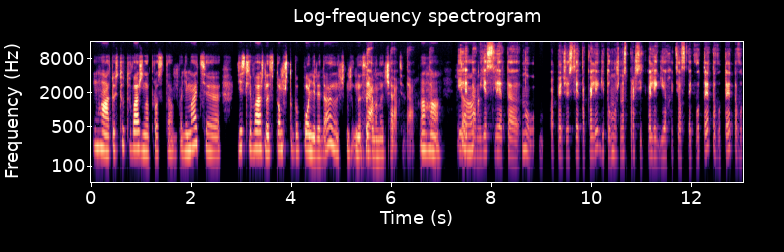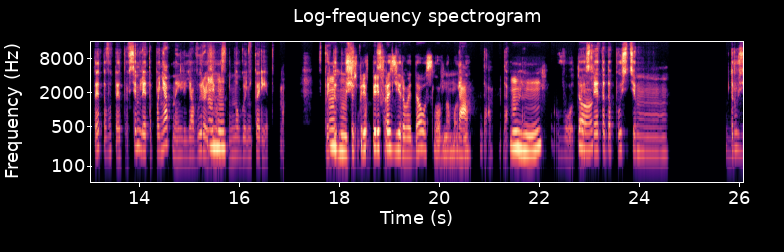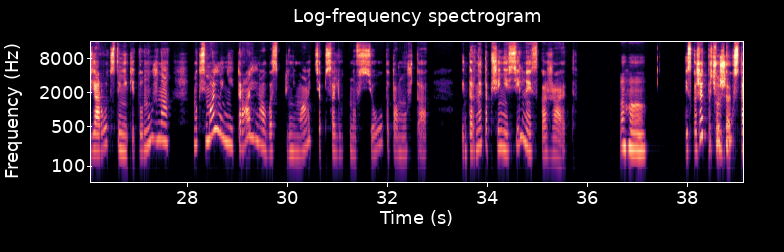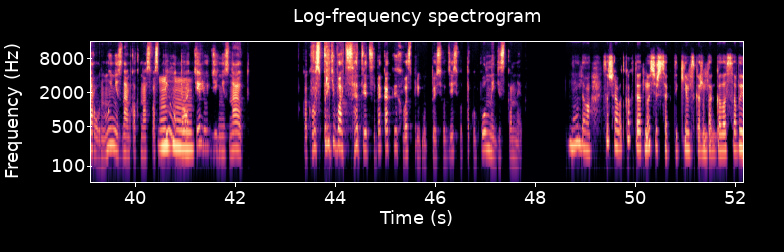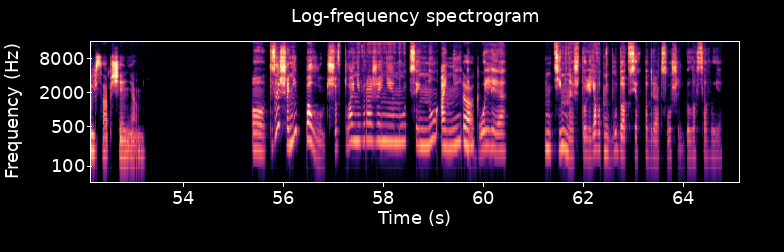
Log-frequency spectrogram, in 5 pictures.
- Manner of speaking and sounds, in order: other background noise; tapping; laughing while speaking: "воспринимать, соответственно"
- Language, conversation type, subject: Russian, podcast, Что важно учитывать при общении в интернете и в мессенджерах?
